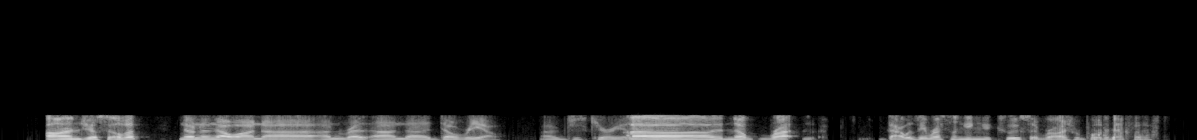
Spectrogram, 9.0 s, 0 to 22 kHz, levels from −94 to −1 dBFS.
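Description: From 8.20 to 8.75 s the speech collapses into harsh distortion, a codec payload misread. The G.726 code words arrive with their bit order reversed, so the 32 kbit/s decoder follows wrong differences and buries the speech under rasping noise until alignment returns.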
